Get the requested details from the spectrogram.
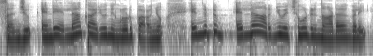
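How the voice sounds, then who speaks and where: A woman's voice: on the high side, fast talker, dark tone, pitched above the performer's own voice, natural voice. A woman voicing a proud young woman employee who speaks in a defiant, indignant way.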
